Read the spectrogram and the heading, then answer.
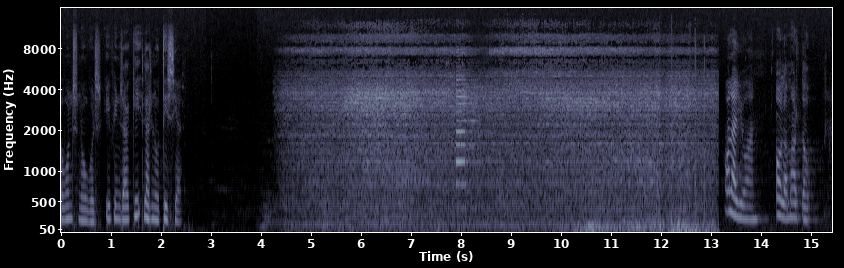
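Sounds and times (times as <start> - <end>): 
speech: 0.0 - 2.5, 13.3 - 15.1
car engine turning over, starting and running: 4.3 - 13.2
short car horn toot: 7.8 - 8.6.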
